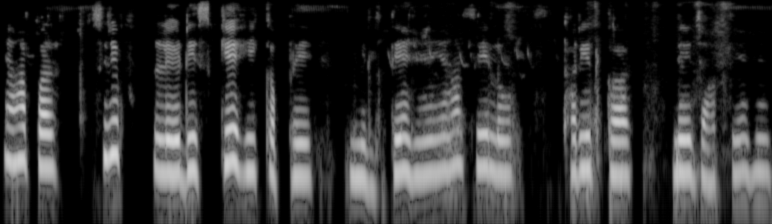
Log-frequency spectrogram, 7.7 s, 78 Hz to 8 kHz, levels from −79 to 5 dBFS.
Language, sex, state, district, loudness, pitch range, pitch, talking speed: Hindi, female, Bihar, Jamui, -19 LUFS, 210-250 Hz, 225 Hz, 130 wpm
